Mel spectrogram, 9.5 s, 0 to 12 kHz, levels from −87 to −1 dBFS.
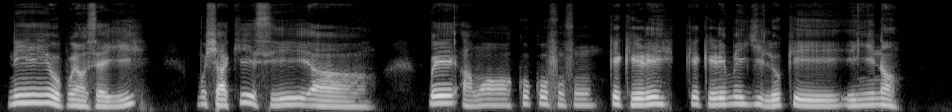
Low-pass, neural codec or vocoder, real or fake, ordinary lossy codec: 10.8 kHz; none; real; none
